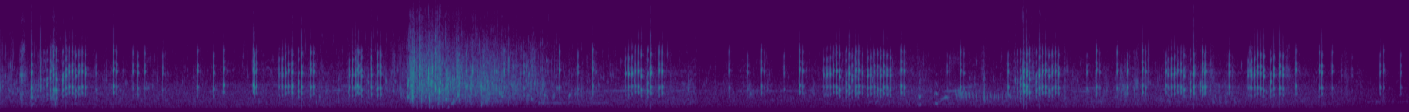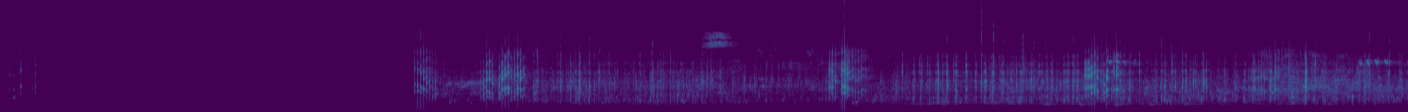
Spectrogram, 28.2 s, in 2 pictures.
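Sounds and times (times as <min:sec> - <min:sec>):
garganey rattle: 0:00.0 - 0:14.5, 0:22.4 - 0:28.1.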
